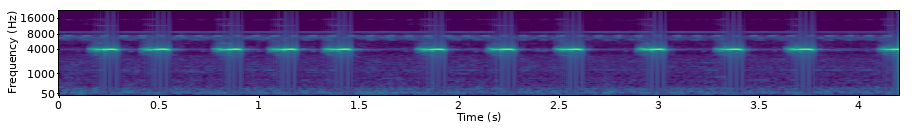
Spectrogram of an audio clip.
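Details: Night insect making its mating call: quick, bright, high-pitched chirps spaced a quarter to half a second apart, with one short pause midway. A thin steady high hum sits in the background.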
